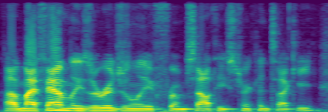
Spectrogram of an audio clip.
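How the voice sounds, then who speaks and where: A man's voice: lowish voice, rapid-fire. A young man raised in Africa, a graduate student talking through a casual studio interview with lots of fillers. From Zimbabwe and Kenya. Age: young adult. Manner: relaxed, rambling with fillers. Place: radio studio.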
